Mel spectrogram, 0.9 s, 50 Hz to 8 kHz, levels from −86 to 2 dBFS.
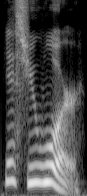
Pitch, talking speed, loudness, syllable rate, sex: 225 Hz, 205 wpm, -13 LUFS, 5.3 syllables/s, female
